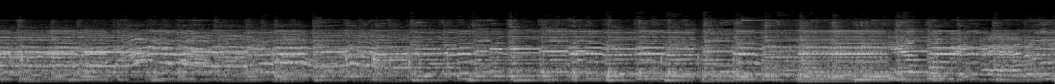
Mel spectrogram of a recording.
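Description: Live Portuguese folk music played for a vira dance by a traditional group's band, with sustained instrumental notes and voices singing along.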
